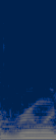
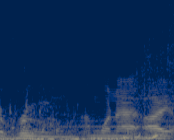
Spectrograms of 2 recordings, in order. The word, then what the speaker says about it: rune: And there's a ruin over yonder, so I'm going to go over there. I'm sorry, a rune. I still, through all these years of seeing the word, always pronounce rune like ruin.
